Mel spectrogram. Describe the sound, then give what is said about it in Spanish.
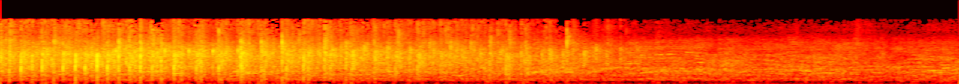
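A crowd at the Cofete festivities claps in sustained applause for the Comisión de Fiestas de Cofete, dense and steady for about eight seconds before thinning out and fading into a low murmur of voices. “Entonces, en primer lugar, un aplauso otra vez, porque se lo merecen, a la Comisión de Fiestas de Cofete.”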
